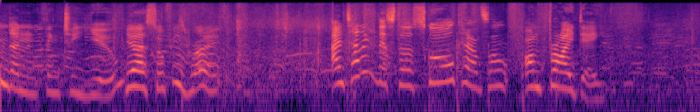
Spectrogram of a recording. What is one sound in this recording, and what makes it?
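A young girl speaks sharply to a boy nearby.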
